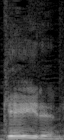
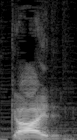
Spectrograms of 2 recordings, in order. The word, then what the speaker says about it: Gaiden: here we're talking ninja giden everyone always said Ninja gayen but I know for a fact it's giden you know where I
